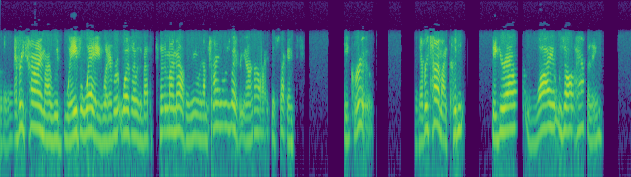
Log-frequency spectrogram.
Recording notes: 100 Pounders Phone Meeting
